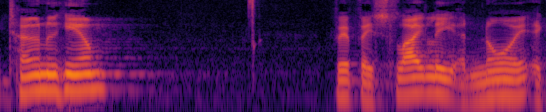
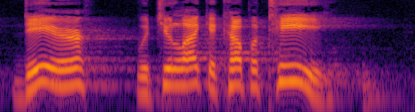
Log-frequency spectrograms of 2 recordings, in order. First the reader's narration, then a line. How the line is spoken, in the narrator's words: In an even louder voice, he repeated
